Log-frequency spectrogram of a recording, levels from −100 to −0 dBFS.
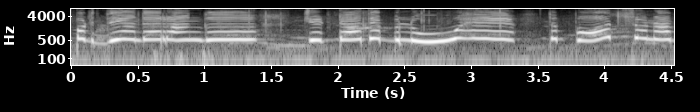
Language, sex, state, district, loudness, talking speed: Punjabi, female, Punjab, Kapurthala, -12 LUFS, 130 wpm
